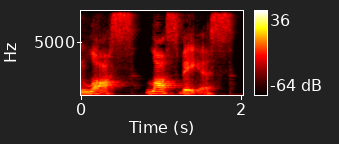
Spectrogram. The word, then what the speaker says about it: Las Vegas: So it should be Oh, pronounced based oh, on the spelling last, like I, you said, but it tends to be Las Vegas, Las Vegas.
